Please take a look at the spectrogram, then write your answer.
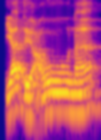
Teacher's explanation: mad thobi'i panjang dua harakat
